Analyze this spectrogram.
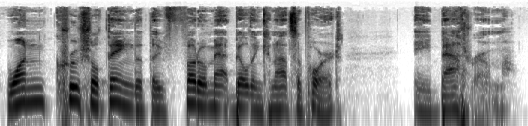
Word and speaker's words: Fotomat: F-O-T-O-Mat. Fotomat. Streamlined pronunciation was very big in America.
